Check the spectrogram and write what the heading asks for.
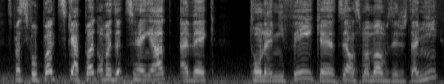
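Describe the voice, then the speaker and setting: A man's voice: a little high, expressive, fairly quick, slight background noise. A man with a Québécois French accent giving dating advice in a casual, slangy monologue, dropping English words and acting out the lines he quotes.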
